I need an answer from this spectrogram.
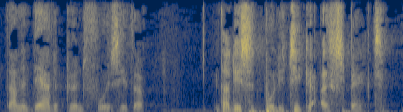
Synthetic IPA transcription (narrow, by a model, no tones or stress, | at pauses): d̥ɔnətdɛrdəpøntfuːzɪtər | dɔtɪshət̚politikə̰ʔaspɛkt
